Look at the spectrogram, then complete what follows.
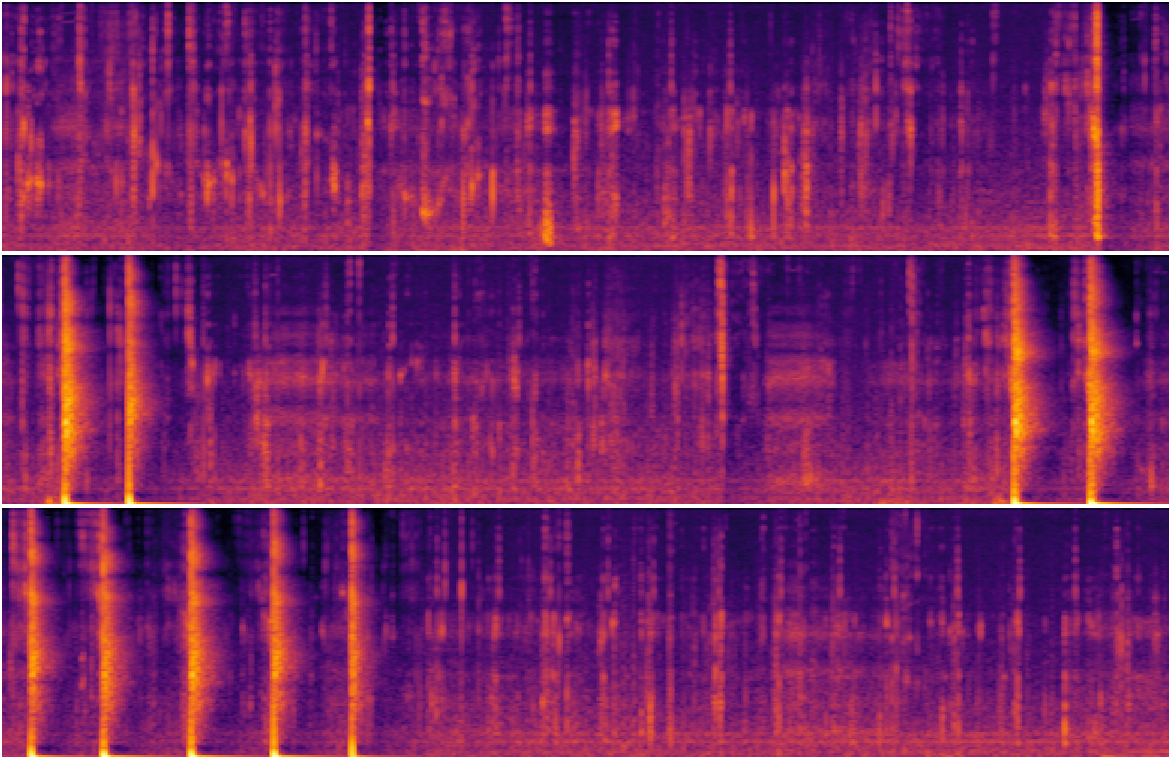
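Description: Gum chewed close to the microphone with a steady patter of small clicks, broken by loud sharp gum pops: a few around the middle, then a quick run of about seven, one after another.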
